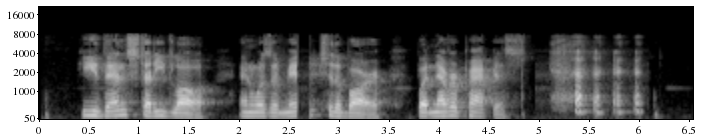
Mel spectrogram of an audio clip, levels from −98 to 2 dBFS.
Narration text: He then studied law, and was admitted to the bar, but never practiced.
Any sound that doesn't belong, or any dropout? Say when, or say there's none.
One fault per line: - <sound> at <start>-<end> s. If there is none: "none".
- dropout at 2.6-2.7 s
- laugh at 5.1-6.1 s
